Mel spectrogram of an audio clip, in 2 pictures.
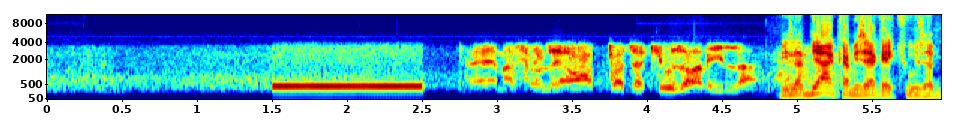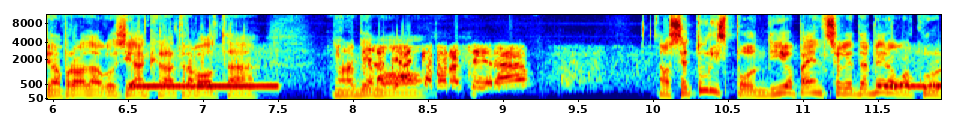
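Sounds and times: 
telephone ringback tone on an outgoing call to a villa in Bari: 0:01.5 - 0:02.5, 0:06.5 - 0:07.6, 0:11.6 - 0:11.9
speech: 0:03.0 - 0:09.3, 0:10.0 - 0:11.9.

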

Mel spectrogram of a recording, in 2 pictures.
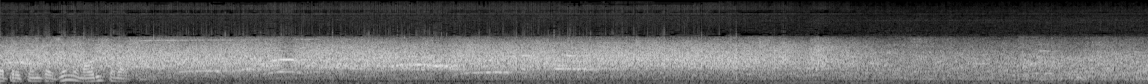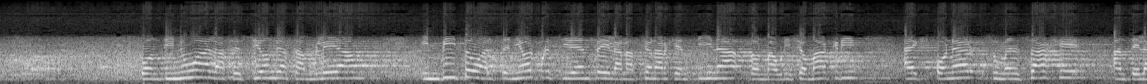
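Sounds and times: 
speech: 0:00.0 - 0:01.6, 0:12.9 - 0:22.9
audience applause at a session of the Legislative Assembly in Argentina: 0:00.0 - 0:13.0.

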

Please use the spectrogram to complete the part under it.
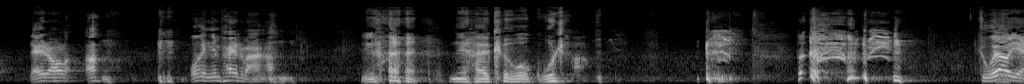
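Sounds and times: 
speech: 0:00.3 - 0:06.2, 0:07.0 - 0:07.4, 0:09.8 - 0:10.2
performer clearing his throat on stage before singing: 0:07.0 - 0:09.2
performer coughing on stage before singing: 0:07.0 - 0:09.2.

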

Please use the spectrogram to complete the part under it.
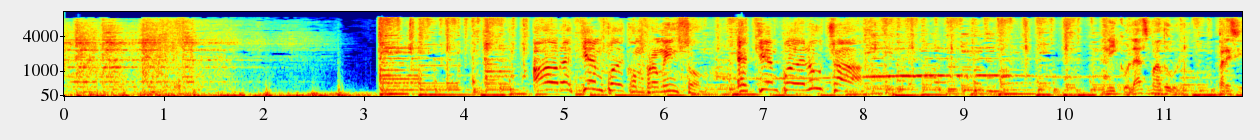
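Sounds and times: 
heartbeat sound effect: 0:00.0 - 0:03.3
loud, dense tonal backing: 0:00.0 - 0:11.7
speech: 0:05.6 - 0:09.4, 0:10.4 - 0:11.7.

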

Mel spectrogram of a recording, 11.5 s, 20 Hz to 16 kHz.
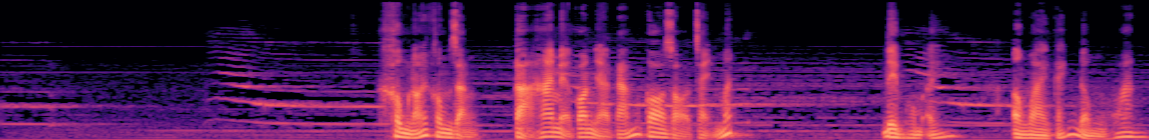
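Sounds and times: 
cat meowing: 0:00.0 - 0:00.7, 0:02.0 - 0:07.6, 0:08.8 - 0:10.6
low steady hum: 0:00.0 - 0:09.7
speech: 0:03.9 - 0:07.5, 0:08.8 - 0:11.4.

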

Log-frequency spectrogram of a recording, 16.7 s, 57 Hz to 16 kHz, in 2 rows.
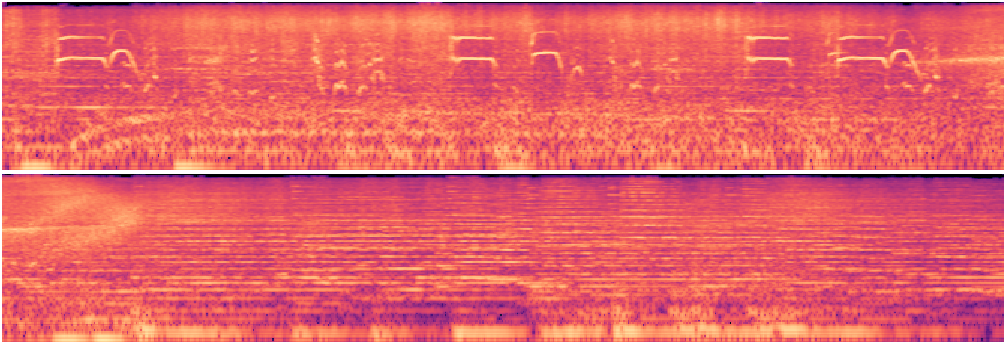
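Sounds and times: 
laughter: 0:00.0 - 0:09.5
rushing river water: 0:00.0 - 0:16.6
high squeaking chirps: 0:03.6 - 0:08.6.

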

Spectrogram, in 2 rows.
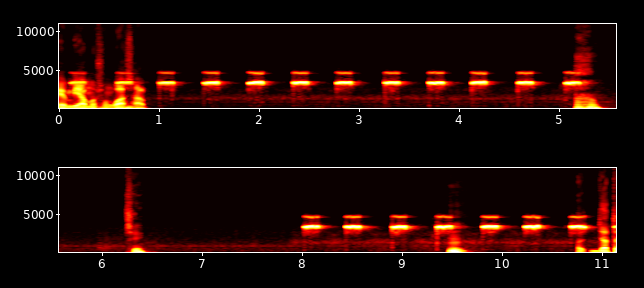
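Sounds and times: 
speech: 0:00.0 - 0:01.0, 0:05.2 - 0:05.5, 0:06.2 - 0:06.5, 0:09.5 - 0:09.7, 0:10.8 - 0:11.1
cricket chirping: 0:01.0 - 0:05.3, 0:08.0 - 0:11.1.

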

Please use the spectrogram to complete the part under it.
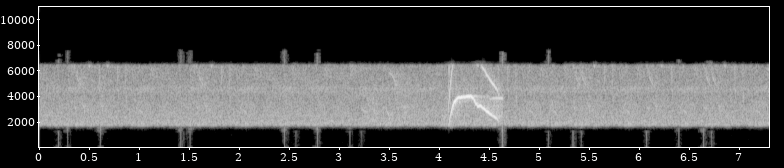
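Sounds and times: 
Long-tailed Tyrant Colonia colonus uttering a clear whistled note: 0:04.1 - 0:04.7.

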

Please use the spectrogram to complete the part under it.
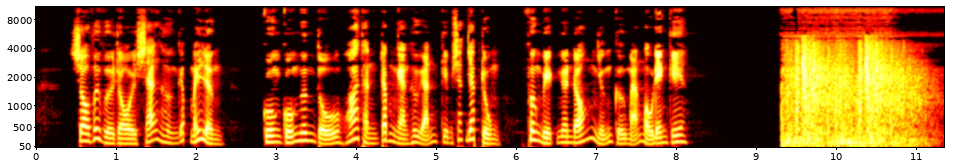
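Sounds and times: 
speech: 0:00.4 - 0:08.2
dense crackling bursts: 0:09.3 - 0:11.3
repeated loud explosions in a fantasy battle: 0:09.3 - 0:11.3.

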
